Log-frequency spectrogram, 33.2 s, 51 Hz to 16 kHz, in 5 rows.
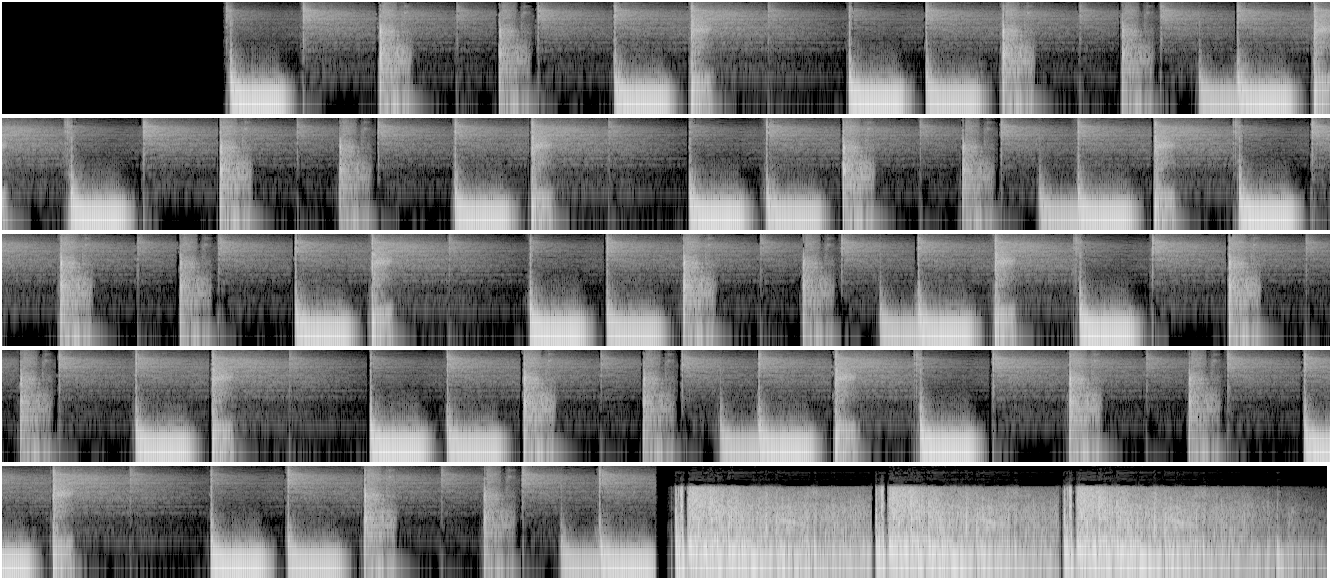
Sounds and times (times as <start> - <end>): Music: 1.1 - 29.9
Burst, pop: 29.9 - 33.1.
